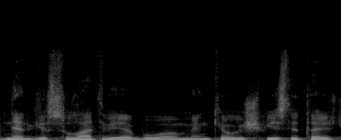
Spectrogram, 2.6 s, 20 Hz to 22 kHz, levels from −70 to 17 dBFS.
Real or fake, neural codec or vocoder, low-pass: real; none; 14.4 kHz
